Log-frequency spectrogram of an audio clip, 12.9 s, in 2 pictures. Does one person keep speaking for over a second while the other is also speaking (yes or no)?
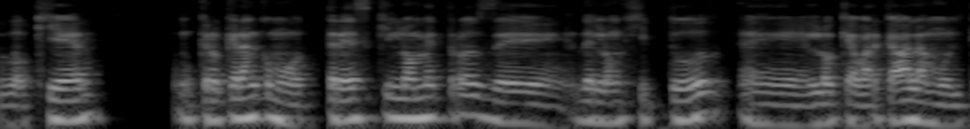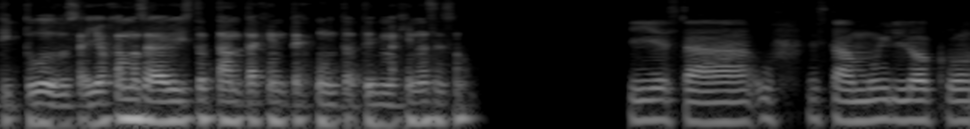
no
